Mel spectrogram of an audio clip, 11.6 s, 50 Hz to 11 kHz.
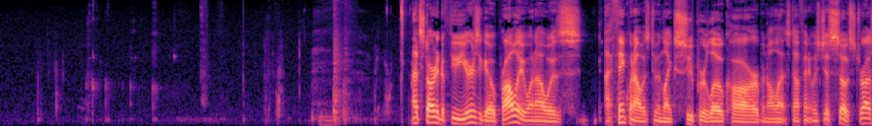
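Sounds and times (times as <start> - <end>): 
mouth clicks and small wet sounds: 0.5 - 5.5
speech: 5.5 - 11.6.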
